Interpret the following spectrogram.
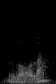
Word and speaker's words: Lalor: is it Layla or Laylaw? Lawler. Lawler. There we go. Somehow, even though it's spelled Lalor.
